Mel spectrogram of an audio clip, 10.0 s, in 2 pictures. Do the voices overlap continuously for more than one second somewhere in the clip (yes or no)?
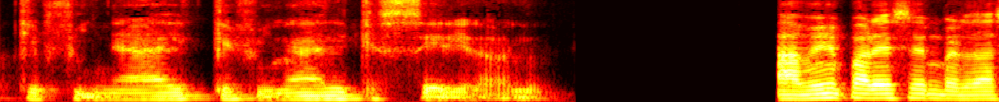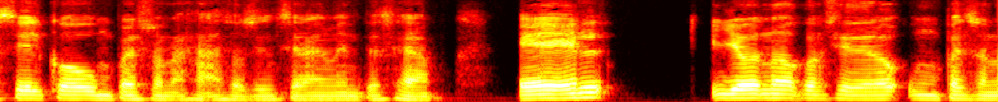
no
